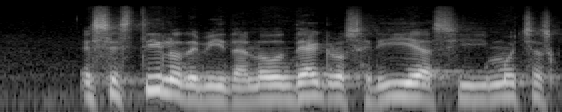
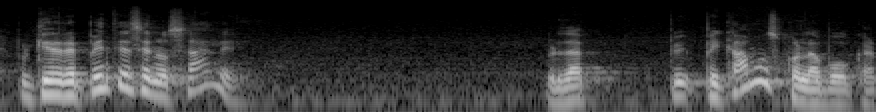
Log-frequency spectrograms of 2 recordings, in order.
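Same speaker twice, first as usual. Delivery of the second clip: ordinary delivery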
